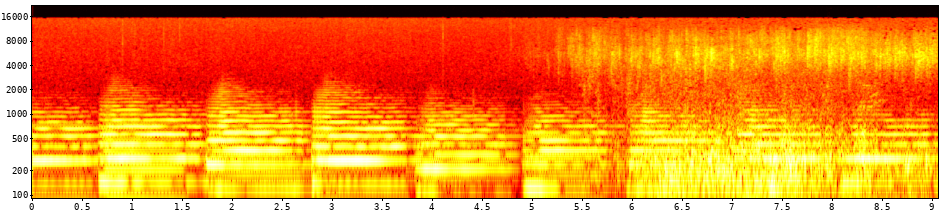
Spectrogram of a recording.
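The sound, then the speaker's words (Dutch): Steady rain hisses loudly at midnight among meadows, swelling in the second half, while a deep, sustained droning tone with pulsing harmonics plays through it; no voices. “Het regent.”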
